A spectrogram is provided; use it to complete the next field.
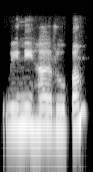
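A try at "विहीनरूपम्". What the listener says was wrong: Vihina Rupam. The H comes first.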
